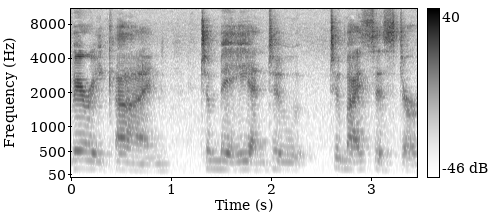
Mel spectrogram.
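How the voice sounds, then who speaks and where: Over noticeable background noise and audible room echo, a woman with a fairly low pitch speaks very slowly with an American accent. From West Texas. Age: 80s+. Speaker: grandmother interviewed by family. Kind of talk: family oral-history interview. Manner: halting, with repetitions and fillers.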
